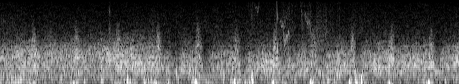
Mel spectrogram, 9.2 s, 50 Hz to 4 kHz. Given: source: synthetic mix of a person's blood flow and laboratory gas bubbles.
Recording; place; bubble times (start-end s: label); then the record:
Doppler ultrasound of blood flow; subclavian vein
2.13-2.26 s: bubbles
3.50-3.58 s: bubbles
4.39-4.46 s: bubbles
5.53-5.83 s: bubbles
6.59-6.63 s: bubbles
6.72-6.86 s: bubbles
From the record:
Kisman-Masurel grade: 121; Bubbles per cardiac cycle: 1 to 2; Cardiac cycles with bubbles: 10 to 50%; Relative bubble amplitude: barely perceptible (0.100 to 0.250); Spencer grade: 2 (many but less than half of the cardiac periods contain bubble signals, singularly or in groups); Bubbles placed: anywhere in the cardiac cycle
